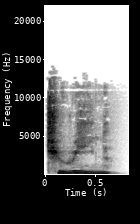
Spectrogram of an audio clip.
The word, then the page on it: tureen: British English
